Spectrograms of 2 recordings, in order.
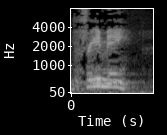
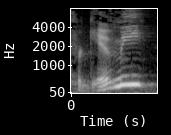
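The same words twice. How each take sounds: First: The voice falls at the end. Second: The voice rises at the end, like a question.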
